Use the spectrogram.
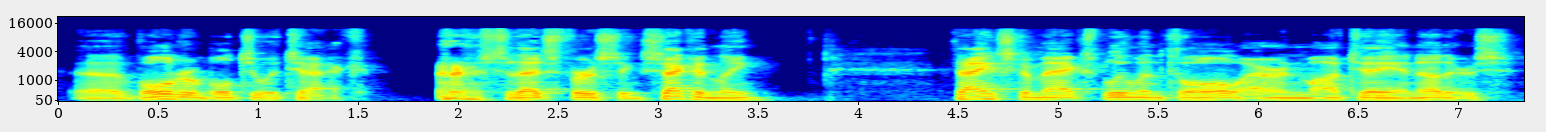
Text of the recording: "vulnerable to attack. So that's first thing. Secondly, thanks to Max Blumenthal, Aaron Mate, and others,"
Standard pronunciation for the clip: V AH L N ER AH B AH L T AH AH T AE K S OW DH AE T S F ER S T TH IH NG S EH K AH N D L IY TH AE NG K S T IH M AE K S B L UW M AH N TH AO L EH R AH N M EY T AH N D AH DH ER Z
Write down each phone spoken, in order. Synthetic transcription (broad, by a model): V AH L N ER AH B L T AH AH T AE K S OW DH AE T S F ER S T TH IH NG S EH K AH N D L IY TH AE NG K S T IH M AE K S B L UW M AH N TH AO L EH R AH N M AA T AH N AH DH ER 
